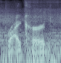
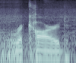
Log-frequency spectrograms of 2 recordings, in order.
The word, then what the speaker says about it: Ricard: I think it's pronounced Reichard. Ricard, right? Reichard.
